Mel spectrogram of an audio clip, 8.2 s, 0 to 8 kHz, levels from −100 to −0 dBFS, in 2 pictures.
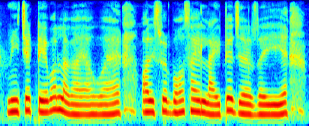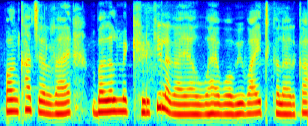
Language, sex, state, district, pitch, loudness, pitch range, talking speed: Hindi, male, Jharkhand, Garhwa, 225 Hz, -13 LUFS, 195-245 Hz, 205 wpm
